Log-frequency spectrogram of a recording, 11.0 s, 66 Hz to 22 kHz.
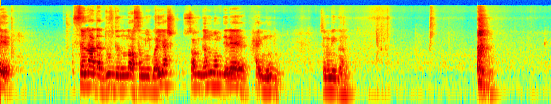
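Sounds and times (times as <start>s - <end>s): man clearing throat: 9.5s - 10.0s.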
